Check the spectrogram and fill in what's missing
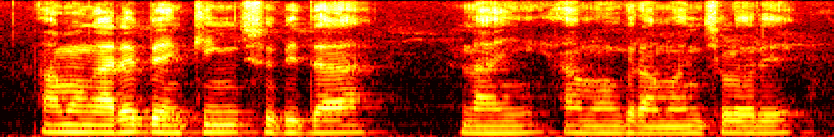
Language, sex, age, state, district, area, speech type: Odia, male, 45-60, Odisha, Mayurbhanj, rural, spontaneous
